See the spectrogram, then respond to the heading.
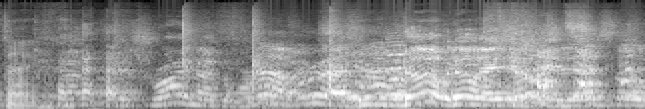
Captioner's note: general background chatter and laughter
